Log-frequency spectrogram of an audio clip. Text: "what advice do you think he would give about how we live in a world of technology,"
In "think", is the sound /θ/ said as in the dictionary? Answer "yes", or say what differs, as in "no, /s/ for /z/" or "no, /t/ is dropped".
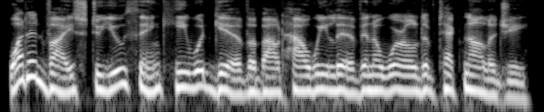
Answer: yes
